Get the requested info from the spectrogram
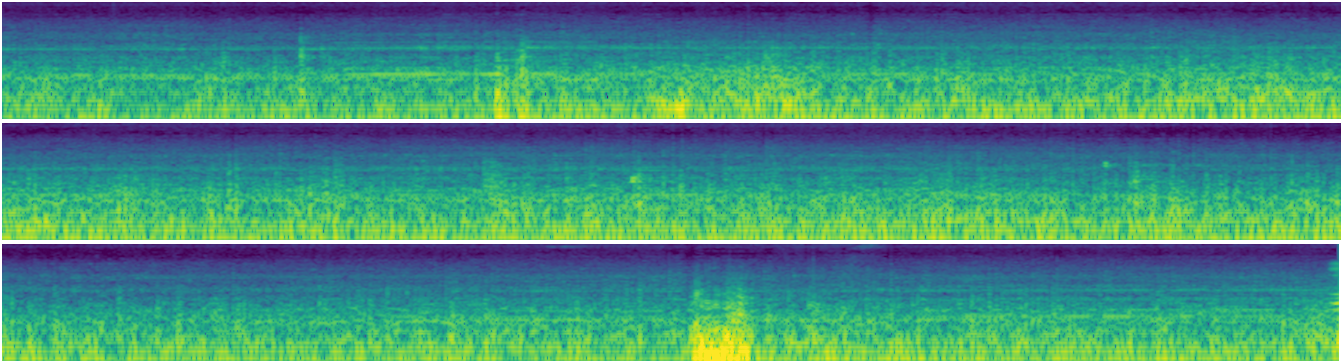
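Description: Steady motorcycle riding noise on the open road: wind rushing over the microphone above the running engine, with a faint steady whine. A short loud thump about three seconds before the end.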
